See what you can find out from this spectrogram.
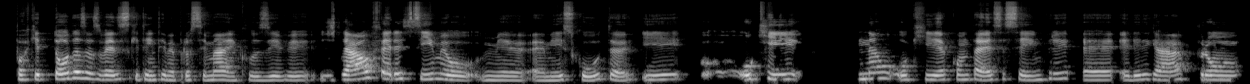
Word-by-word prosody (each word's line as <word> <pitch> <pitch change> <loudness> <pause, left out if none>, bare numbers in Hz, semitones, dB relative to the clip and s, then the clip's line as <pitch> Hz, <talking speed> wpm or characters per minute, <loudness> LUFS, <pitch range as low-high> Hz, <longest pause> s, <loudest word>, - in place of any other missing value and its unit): porque 225 0 +2
todas 255 +5 +4
as 255 -3 0
vezes 215 +3 +2
que 220 - -7
tentei 220 0 -1
me 200 - -1
aproximar 200 +1 0
inclusive, 195 +1 -4 0.3
já 230 +5 +8
ofereci 255 -4 +1
meu 215 -6 0
minha, 195 -1 -4
eh, 185 - -4
minha 185 +1 -2
escuta 200 0 -2
e 225 - -2
o - - -1
o - - -5
o - - -10
que 250 - +1 0.8
não, 270 +3 -1
o 215 +1 0
que 215 0 -1
acontece 220 0 0
sempre 240 +4 -2
é 200 0 -1
ele 200 +1 -1
ligar 220 -1 -1
para 215 -1 +1
o 205 -1 -1
215 Hz, 150 wpm, -21 LUFS, 200-240 Hz, 0.8 s, já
